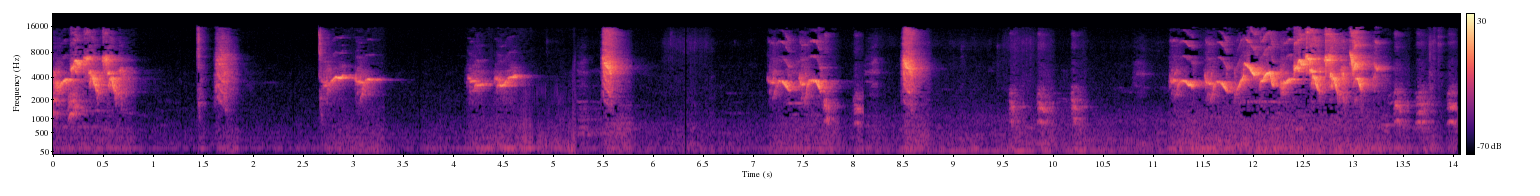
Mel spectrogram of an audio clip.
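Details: Caged young rusty-collared seedeater, six months old and in training, delivering first notes of Tui Tui song: separate high chirps and short warbled bursts spaced about a second or two apart, ending in a rich, sustained twittering run.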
